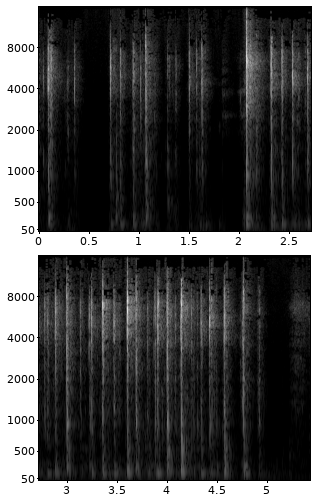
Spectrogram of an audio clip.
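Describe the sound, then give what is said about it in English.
Rapid typing on a computer keyboard, a steady patter of many light key clicks with a couple of brief pauses, quiet and without any voices. “Let me type that in.”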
